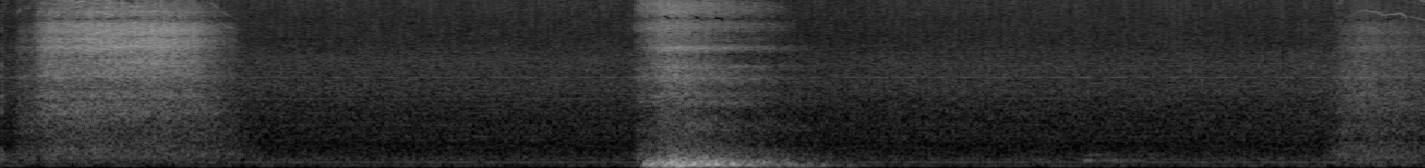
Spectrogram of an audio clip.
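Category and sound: human body sound, breathing exercise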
